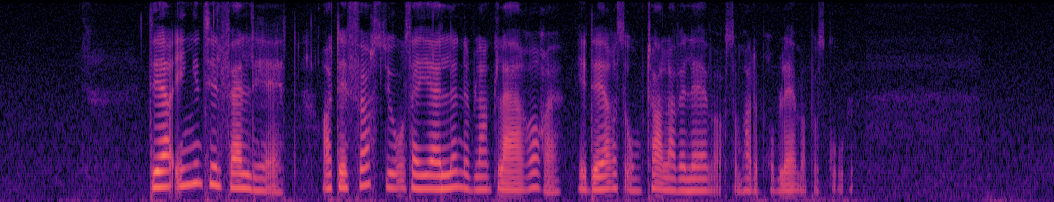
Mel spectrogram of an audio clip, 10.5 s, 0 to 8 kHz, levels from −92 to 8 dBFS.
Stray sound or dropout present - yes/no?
no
